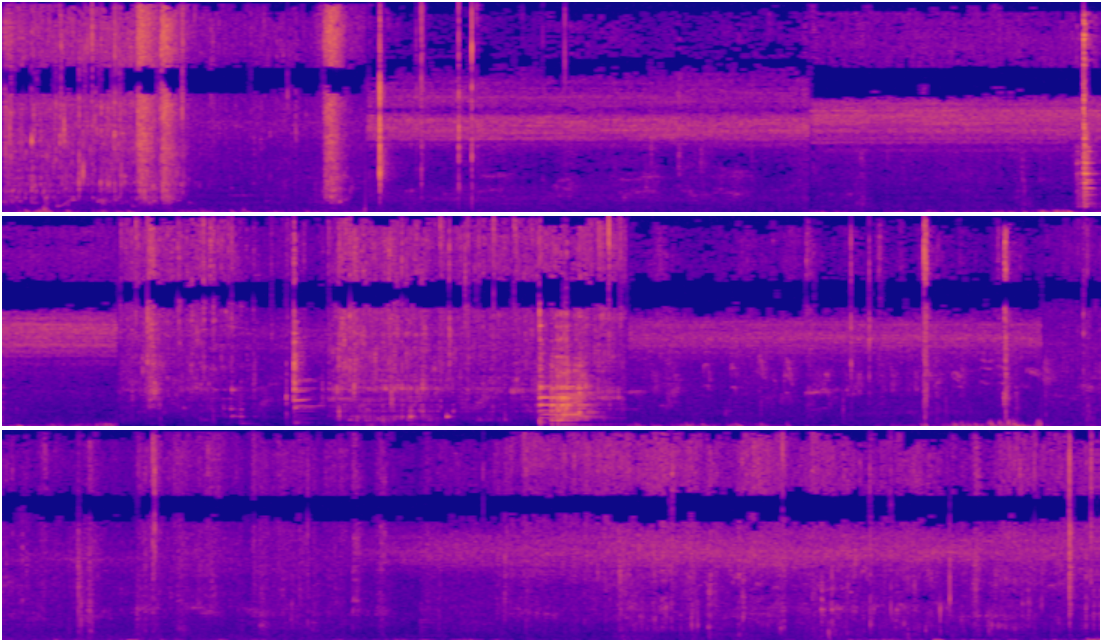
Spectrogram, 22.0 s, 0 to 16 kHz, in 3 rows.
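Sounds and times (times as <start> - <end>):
water splashing and trickling: 0.0 - 2.5, 8.1 - 11.6
knocks and clinks from handling: 10.9 - 11.5.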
